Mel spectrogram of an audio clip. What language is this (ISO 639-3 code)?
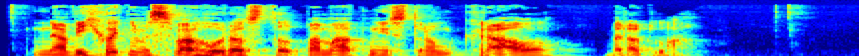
ces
